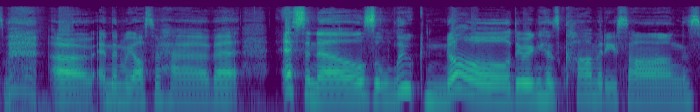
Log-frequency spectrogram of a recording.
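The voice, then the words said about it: Announcer voice. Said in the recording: “Announcer voice?”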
